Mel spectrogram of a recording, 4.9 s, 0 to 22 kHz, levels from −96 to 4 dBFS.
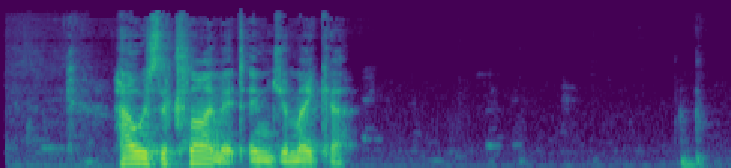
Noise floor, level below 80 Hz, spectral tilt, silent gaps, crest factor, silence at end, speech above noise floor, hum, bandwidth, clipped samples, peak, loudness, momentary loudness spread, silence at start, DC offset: -67 dBFS; -54 dBFS; -6 dB/octave; none; 20 dB; 0.2 s; 50 dB; none; 16 kHz; under 0.1%; -2 dBFS; -17 LUFS; 14 LU; 0.45 s; under 0.1%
